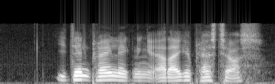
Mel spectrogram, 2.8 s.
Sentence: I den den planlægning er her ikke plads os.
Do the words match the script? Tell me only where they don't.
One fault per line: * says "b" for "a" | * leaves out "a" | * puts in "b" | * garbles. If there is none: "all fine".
* leaves out "den"
* says "der" for "her"
* puts in "til"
